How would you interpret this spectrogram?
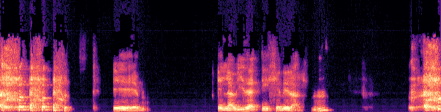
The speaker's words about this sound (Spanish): Disculpa, pero la tos me tiene un poquito. Tengo que tomar algo todo el tiempo.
